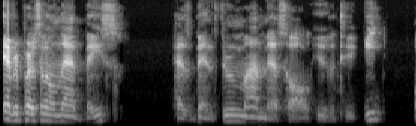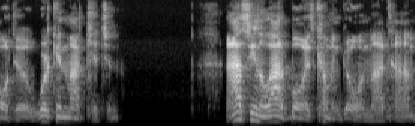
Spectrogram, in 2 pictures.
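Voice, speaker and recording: A man playing a folksy army staff sergeant and mess cook, telling his story in a theatrical monologue with pauses and emphatic swells. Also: on the low side, pushed and bright, heavily acted. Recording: dull, lo-fi sound.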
